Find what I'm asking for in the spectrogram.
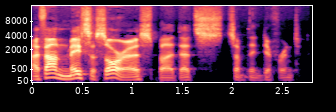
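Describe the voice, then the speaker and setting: A man's voice: deep voice, big pitch swings, a little fast, fairly bright tone, no room sound, studio quality. A man chatting casually and narrating a fan-written story as an amateur co-reader.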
